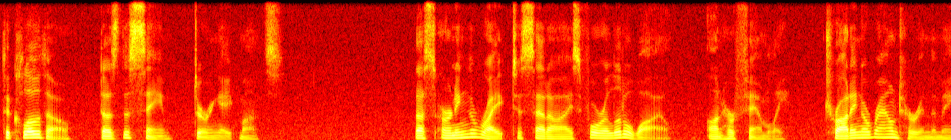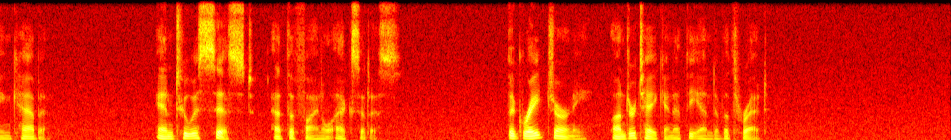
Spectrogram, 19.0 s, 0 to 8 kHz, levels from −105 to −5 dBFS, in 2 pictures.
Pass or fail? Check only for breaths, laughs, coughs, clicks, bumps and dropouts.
pass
